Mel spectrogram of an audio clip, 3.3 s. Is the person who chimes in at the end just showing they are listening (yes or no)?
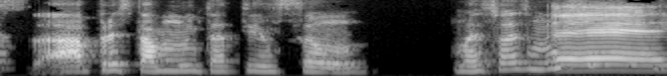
no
